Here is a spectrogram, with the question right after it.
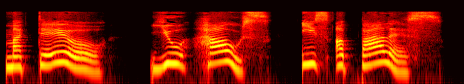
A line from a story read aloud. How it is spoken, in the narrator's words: Nayeli cried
